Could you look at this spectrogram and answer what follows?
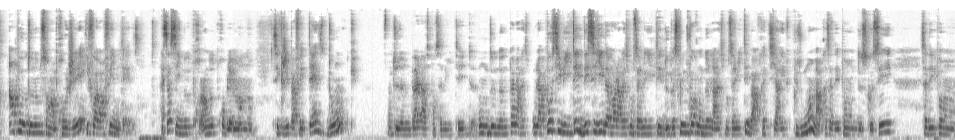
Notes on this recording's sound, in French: La découverte du matériel audio et l’isolation des appartements parisiens font que la qualité du son pour cet enregistrement laisse à désirer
